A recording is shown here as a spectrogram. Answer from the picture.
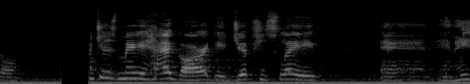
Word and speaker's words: Agar: ¿Cómo se dice Hagar? Agarra, sí lo dije bien, ¿verdad? Nomás me dudé yo mismo, hermanos.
